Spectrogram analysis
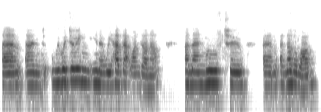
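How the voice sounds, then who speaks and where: An older woman from Scotland, a semi-retired minister, reminiscing in a halting, meandering, reflective way as an interview guest. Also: lowish voice, steady tone. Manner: halting, meandering delivery with trailing phrases. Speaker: interviewed Spiritualist minister and medium. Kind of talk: reflective, anecdotal chat. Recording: dull, phone-like audio.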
